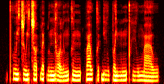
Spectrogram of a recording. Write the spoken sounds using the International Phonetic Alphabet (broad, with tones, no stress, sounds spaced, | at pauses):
pʰ uː˧ j t͡s uː˨˧ j t͡s ɔː˨˥ t̚ w ɐ˨ t̚ w ʊ˨˧ ŋ j ɔː˨˩ l ʊ˨˥ ŋ k ɵ˧ n n̪ ɵ˧ t̚ p aː˥ w k ɵ˨˥ t̚ j iː˧ w p ɐ˨ j m ʊ˨˥ ŋ pʰ iː˨˧ w m aː˧ w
